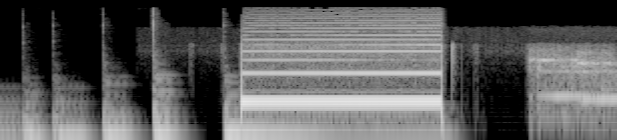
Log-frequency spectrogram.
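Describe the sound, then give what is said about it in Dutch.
A telephone ringback tone plays: a few short low blips, then one long steady electronic ring, a brief pause, and the next ring starting, clear with no voices. “Eh, ik ga jullie doen verdwijnen in de collecties en de telefoongesprekken van heel veel toffe namen.”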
